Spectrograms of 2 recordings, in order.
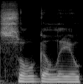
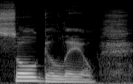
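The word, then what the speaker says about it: Solgaleo: And yes, I finally said Soul Galo correctly. I had to Google it on how to pronounce it, but it's Soul Galo.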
